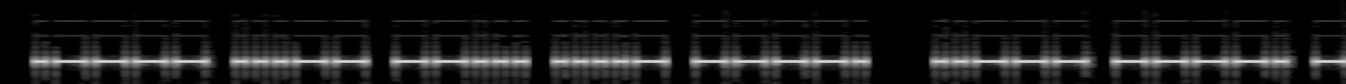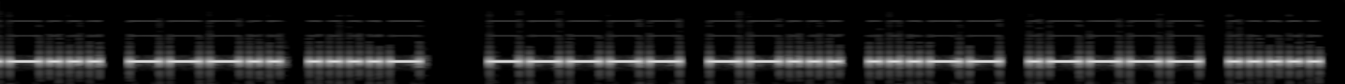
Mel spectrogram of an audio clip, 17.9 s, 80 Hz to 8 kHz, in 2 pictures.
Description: Morse code, heard as a keyed tone, about 18 wpm, 800 Hz. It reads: 13749 29784 07315
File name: morze vizsga 2011-3 15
